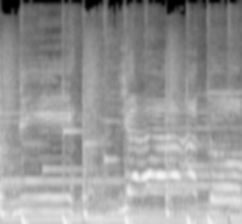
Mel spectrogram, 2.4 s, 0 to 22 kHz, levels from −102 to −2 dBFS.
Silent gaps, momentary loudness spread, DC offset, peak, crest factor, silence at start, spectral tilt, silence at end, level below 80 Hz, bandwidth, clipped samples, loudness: none; 4 LU; under 0.1%; 0 dBFS; 10 dB; 0 s; -5 dB/octave; 0 s; -18 dBFS; over 20 kHz; under 0.1%; -11 LUFS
